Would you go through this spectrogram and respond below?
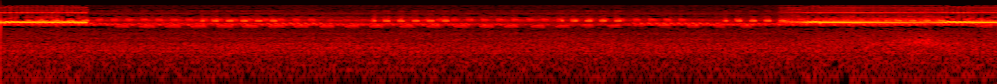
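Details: Insect sounds from a calming nature recording: a brief loud high trill, then several seconds of quieter rapid rhythmic pulses at a steady pace, before another bright sustained trill starts near the end.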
